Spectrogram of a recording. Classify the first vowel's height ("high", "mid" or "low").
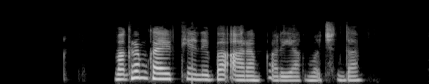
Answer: low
